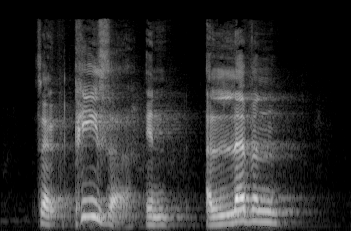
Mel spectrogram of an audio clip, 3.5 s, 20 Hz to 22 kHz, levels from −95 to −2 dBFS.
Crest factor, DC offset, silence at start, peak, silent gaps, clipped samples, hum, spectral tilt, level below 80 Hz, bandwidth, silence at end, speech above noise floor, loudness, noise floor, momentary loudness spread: 22 dB; under 0.1%; 0.35 s; -6 dBFS; none; under 0.1%; none; -3.5 dB/octave; -82 dBFS; 15.5 kHz; 0.65 s; 45 dB; -27 LUFS; -72 dBFS; 14 LU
